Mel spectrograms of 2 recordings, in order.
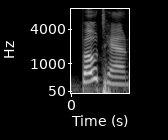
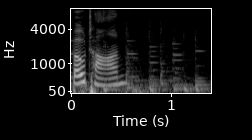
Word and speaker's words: Botan: to pronounce his name it's like it's it's botan right not boton not boton like from yu hakusho right let me just boton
